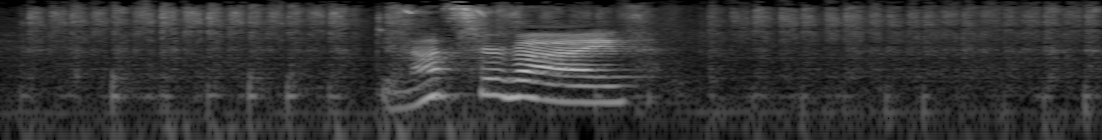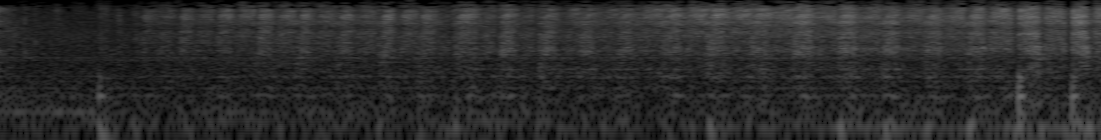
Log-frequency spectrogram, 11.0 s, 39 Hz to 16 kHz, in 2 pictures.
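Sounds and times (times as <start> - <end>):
marker rubbing on paper: 0.1 - 2.0, 3.5 - 5.6, 6.2 - 11.0.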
